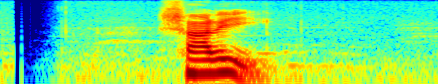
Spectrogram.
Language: Bangla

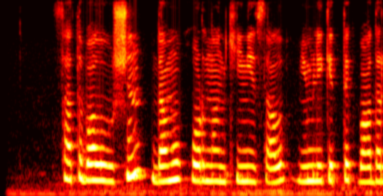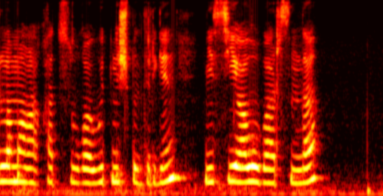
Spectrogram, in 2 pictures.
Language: Kazakh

